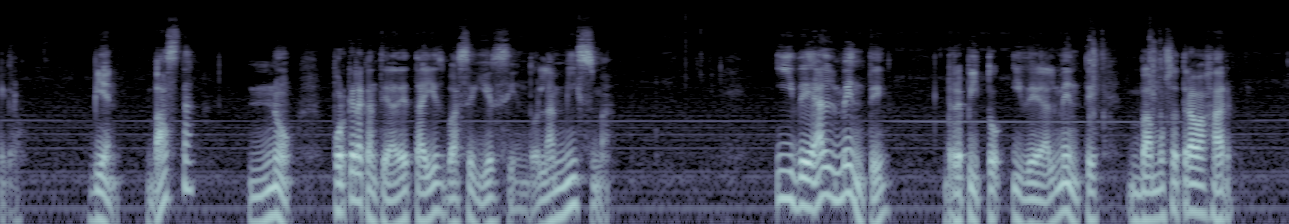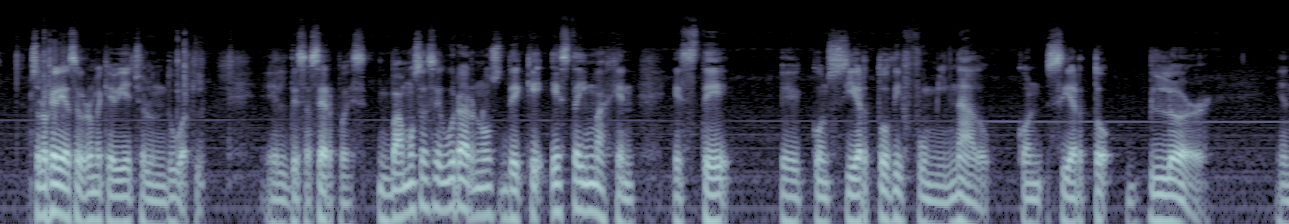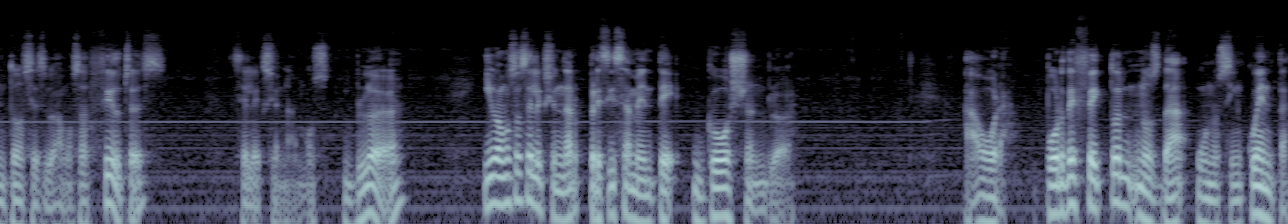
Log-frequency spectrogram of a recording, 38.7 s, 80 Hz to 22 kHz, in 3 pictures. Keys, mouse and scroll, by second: 0.4 click, 10.9 alt+Tab, 13.4 alt+Tab, 14.7 alt+Tab, 27.1 click, 34.2 click.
